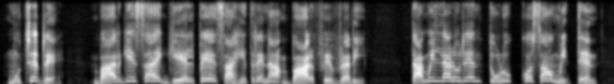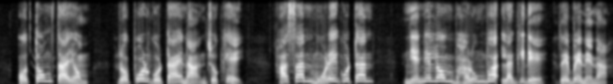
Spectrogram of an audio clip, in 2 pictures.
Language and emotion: Santali, neutral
